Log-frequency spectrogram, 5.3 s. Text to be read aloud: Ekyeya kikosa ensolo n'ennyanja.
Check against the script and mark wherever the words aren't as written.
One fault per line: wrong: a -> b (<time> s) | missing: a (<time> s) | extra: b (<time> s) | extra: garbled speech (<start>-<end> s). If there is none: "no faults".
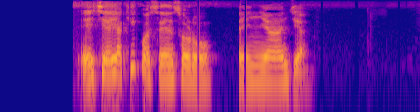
no faults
